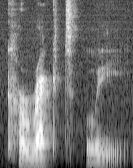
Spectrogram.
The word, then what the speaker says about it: correctly: He said it correctly. He said it correctly, correctly, correctly. I stop very briefly and then make the ly sound. So do you hear the T? No, not really.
